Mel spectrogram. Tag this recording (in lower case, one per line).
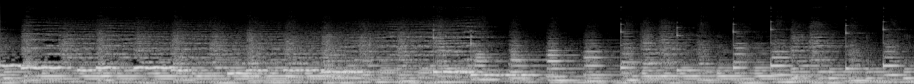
music
video game music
